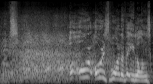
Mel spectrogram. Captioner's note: audience laughing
